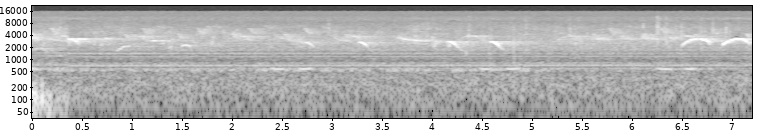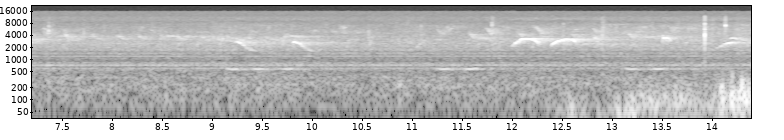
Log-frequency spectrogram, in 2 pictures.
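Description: Faint wild birdsong: short arched whistled notes scattered throughout, some in quick pairs, over a faint steady drone.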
